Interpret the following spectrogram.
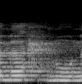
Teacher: نحن میں ہا ساکن ہے، اس میں ہمس ہے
